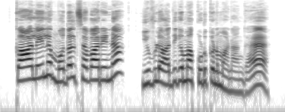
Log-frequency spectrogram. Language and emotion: Tamil, angry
